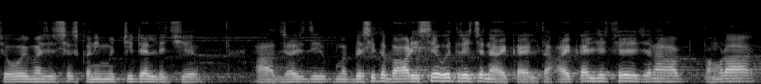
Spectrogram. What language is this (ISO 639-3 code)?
mai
